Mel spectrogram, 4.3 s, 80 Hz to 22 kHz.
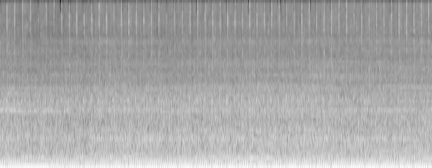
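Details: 2009 Honda CBR600RR idling with a quick, faint metal-to-metal ticking from an exhaust header leak.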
